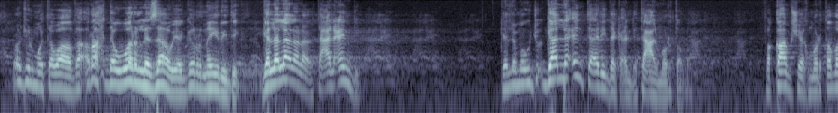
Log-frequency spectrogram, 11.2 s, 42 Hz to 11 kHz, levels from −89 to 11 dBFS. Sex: male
